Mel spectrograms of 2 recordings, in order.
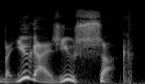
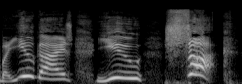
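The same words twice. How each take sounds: First: It is said quietly. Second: It is said loudly.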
